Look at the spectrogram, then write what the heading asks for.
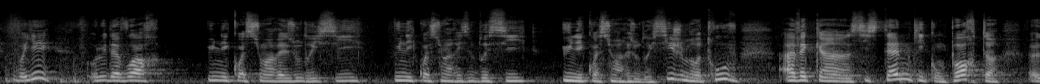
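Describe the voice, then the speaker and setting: A man explains science for a documentary, his voice slightly high. He builds the picture step by step, with small hesitations. Faint noise sits in the background.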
